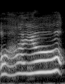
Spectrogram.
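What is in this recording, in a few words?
"ohayo", Japanese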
